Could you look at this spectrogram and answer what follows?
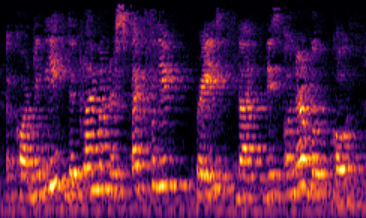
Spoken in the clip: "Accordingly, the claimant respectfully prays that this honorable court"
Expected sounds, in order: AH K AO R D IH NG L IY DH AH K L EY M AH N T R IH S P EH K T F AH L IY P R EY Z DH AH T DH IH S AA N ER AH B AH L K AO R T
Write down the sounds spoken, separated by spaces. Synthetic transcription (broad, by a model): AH K AO R D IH NG L IY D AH K L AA M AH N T R IH S P EH K T F AH L IY P R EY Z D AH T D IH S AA N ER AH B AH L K AO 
